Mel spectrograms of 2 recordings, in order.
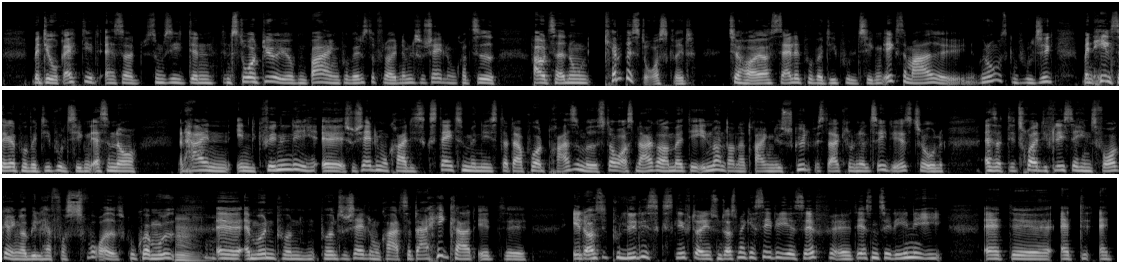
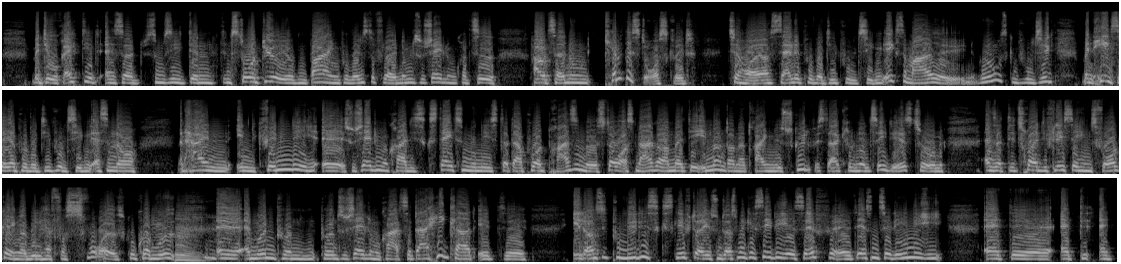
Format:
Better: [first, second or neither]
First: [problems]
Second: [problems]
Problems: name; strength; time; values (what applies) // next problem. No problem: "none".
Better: first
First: none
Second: distortion; heavy; 6 dB below the speech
